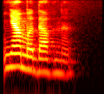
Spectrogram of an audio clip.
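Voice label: "нямӧдавны", Komi, female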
